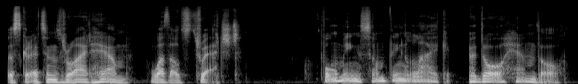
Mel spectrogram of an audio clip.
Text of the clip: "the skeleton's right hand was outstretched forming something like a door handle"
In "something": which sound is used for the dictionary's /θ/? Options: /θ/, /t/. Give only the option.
/θ/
